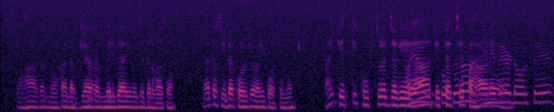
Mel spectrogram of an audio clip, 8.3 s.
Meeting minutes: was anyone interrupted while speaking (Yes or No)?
Yes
